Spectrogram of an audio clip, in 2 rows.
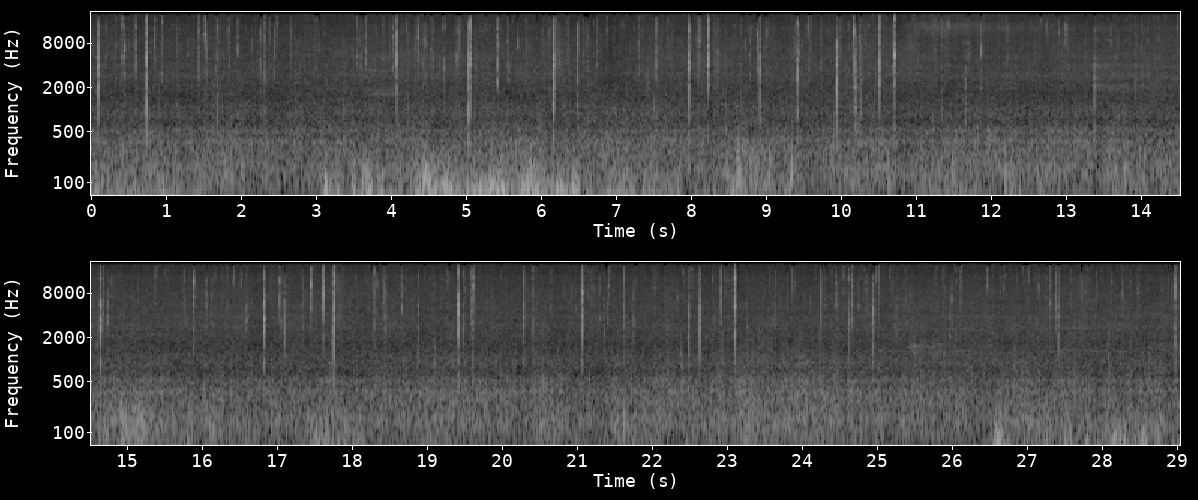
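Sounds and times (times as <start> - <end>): wood fire crackling and popping: 0.0 - 29.0
low rumble: 3.1 - 9.4.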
